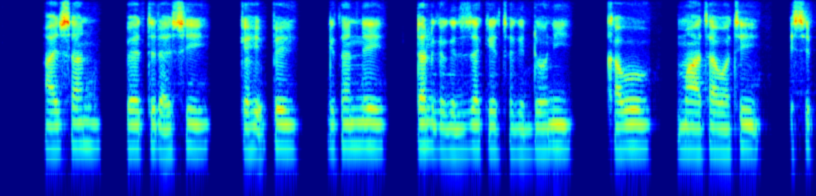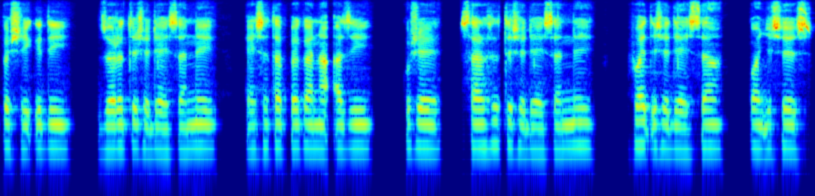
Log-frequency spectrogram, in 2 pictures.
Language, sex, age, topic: Gamo, male, 18-24, government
